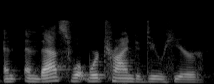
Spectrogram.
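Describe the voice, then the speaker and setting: A preacher delivering a sermon to a live audience, talking loudly and excitedly, then dropping into hushed, earnest tones. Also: mid-range voice, normal speed, dull audio. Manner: loud and excitable, swinging between shouting and hushed tones. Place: indoor gathering with a live audience.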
